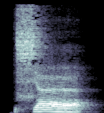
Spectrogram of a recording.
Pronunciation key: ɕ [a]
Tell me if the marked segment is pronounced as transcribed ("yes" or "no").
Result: no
